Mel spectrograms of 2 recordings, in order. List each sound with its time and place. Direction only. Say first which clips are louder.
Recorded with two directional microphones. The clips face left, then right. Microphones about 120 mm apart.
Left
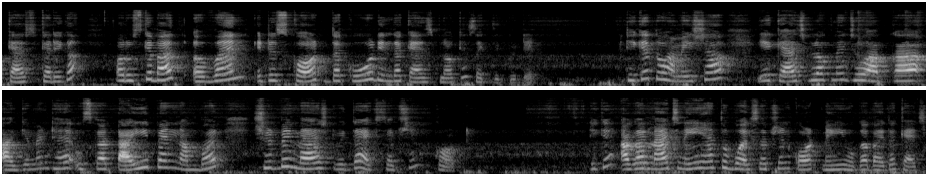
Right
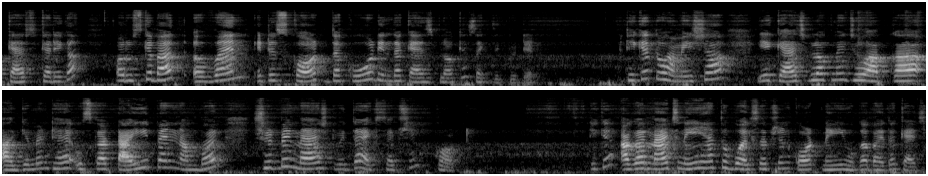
0.0 s a woman's voice: left 2 dB; 30° left (ahead or behind)
11.3 s speech: left 1 dB; 20° left (ahead or behind)
15.2 s speech: left 1 dB; 15° left (ahead or behind)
